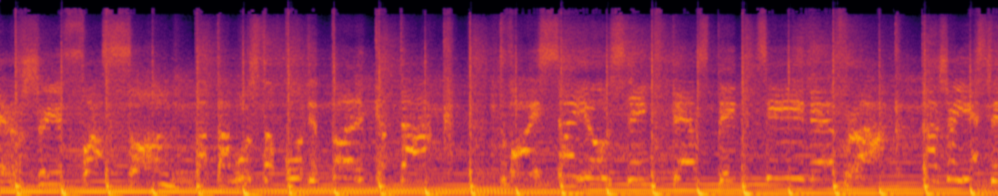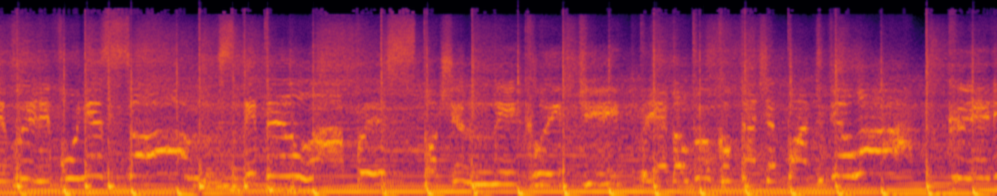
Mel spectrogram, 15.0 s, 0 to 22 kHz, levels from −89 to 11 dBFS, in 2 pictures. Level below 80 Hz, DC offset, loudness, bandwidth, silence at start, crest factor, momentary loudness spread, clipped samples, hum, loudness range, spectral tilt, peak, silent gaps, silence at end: -16 dBFS; under 0.1%; -10 LUFS; 18.5 kHz; 0 s; 10 dB; 2 LU; 0.1%; none; 1 LU; -5 dB/octave; 0 dBFS; none; 0 s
